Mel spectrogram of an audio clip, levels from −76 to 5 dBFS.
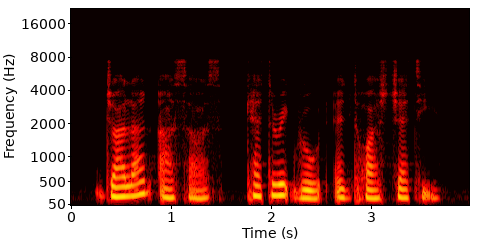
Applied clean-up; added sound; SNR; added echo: none; none; none; none.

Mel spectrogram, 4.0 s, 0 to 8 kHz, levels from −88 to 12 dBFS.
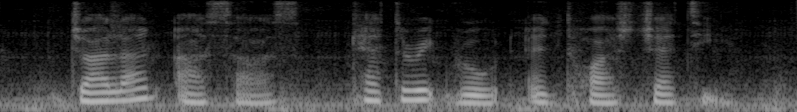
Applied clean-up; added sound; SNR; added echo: none; Engine; 11 dB; none.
